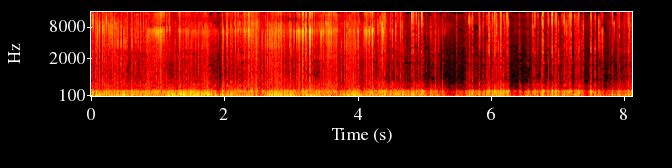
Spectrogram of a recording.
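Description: Long nails scratch slowly across a round, hollow metal mesh microphone grille. The result is a dense, continuous scraping rumble, heavy in the low end, with faint bright scratchy flecks and irregular dips in loudness.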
